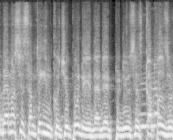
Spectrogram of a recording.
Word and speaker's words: Kuchipudi: Actually, you don't pronounce it as Kuchipudi, but it's Kuchipudi. Kuchipudi. So okay. it's almost like a double O instead of the U. Kuch, like Kuch Bihar.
